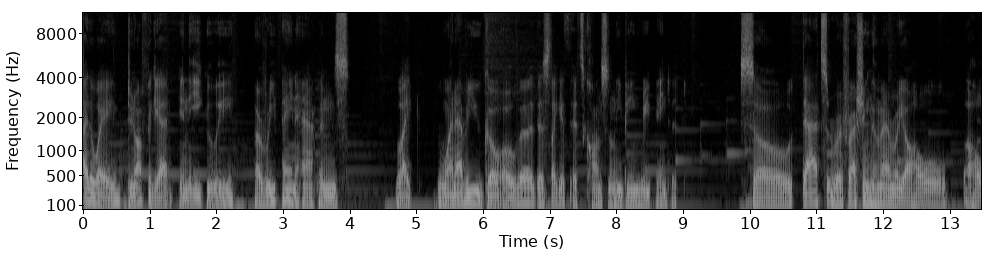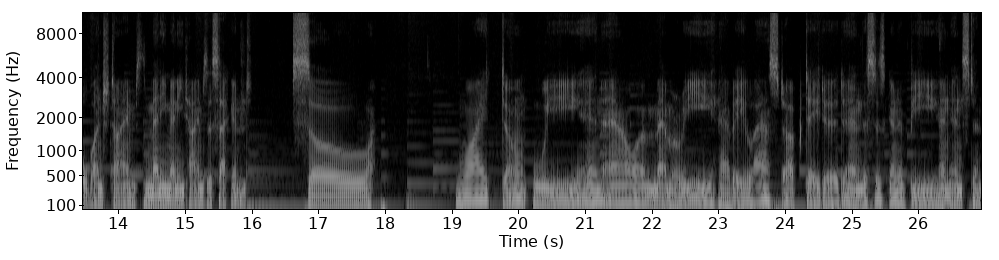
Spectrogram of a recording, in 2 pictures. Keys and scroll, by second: 17.0 k, 22.2 Return, 22.6-25.7 typing, 26.3 Return.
